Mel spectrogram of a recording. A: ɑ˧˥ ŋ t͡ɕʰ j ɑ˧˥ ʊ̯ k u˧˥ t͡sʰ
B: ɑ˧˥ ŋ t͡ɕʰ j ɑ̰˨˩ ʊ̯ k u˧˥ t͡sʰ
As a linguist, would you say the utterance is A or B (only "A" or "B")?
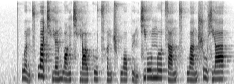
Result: A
